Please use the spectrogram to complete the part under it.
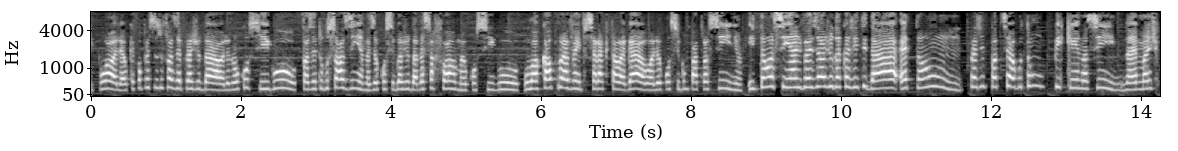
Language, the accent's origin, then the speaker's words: Portuguese; Northeast Region, Brazil; de um recorte também de localização sul do Nordeste, né, então a gente sabe que tem vários preconceitos também com quem é do Nordeste. Então, de onde eu vim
